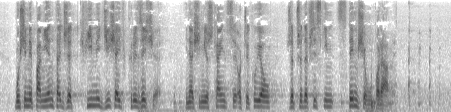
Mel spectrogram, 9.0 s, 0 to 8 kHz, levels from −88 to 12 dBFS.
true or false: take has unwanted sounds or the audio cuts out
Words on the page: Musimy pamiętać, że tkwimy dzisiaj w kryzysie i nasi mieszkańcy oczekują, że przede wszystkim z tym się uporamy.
true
